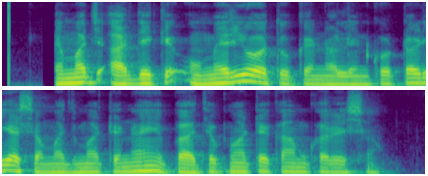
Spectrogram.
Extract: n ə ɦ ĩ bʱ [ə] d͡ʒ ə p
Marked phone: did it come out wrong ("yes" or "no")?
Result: yes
